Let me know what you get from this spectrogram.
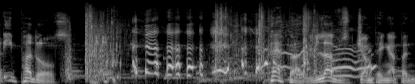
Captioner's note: giggles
